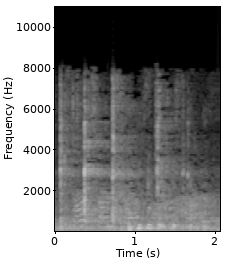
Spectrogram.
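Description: Indistinct voices with several sharp knocks or taps spread through the two seconds, over a steady low electrical hum.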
